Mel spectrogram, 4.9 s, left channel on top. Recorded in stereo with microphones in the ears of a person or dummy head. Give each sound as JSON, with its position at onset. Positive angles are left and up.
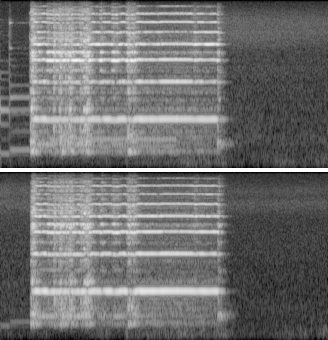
{"t": 0.4, "sound": "a violin", "side_deg": 45, "distance_m": 2.5}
